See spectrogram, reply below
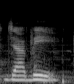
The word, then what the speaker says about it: jabay: Perkataan seterusnya ialah jabe. Ejaannya J-A-B-A-Y.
